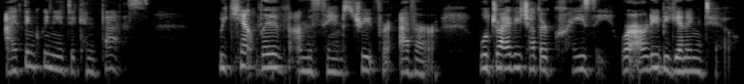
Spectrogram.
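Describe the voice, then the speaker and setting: A woman reading a story voices an anxious, defensive suburban woman who is haunted by a ghost and pleads in a high, strained voice. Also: steady tone, moderate pace, a bit bright. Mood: earnest.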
